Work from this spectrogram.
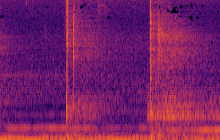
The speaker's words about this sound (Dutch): Creepy, hè? Dit is het geluid van een schoen op de vloer.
